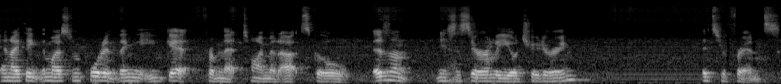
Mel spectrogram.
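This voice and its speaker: Moderate pace in a New Zealand accent, broken by long, frequent pauses. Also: woman, fairly low pitch for a woman, ordinary pitch variation. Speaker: artist and nonprofit leader. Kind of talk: interview. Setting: live stream.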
